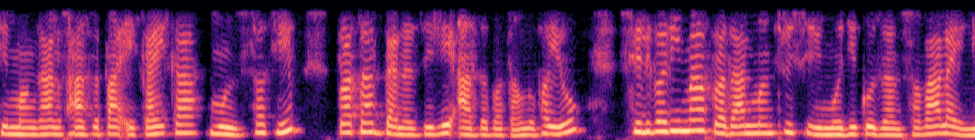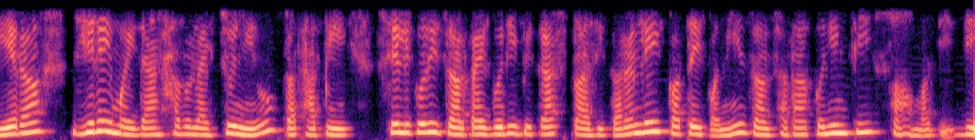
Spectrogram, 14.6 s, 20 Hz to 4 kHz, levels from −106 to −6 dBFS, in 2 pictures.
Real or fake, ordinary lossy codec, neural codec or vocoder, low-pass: fake; none; codec, 16 kHz, 16 kbps, FunCodec, trained on Chinese and English, 50 frames a second; 3.6 kHz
